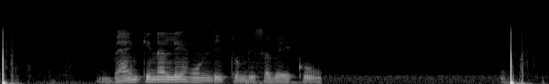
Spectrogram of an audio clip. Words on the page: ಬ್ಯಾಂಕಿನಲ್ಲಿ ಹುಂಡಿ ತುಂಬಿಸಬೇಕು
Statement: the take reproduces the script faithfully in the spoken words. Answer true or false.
true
